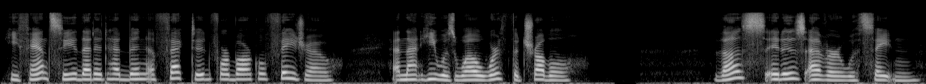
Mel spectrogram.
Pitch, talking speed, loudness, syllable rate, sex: 220 Hz, 150 wpm, -18 LUFS, 4.4 syllables/s, female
